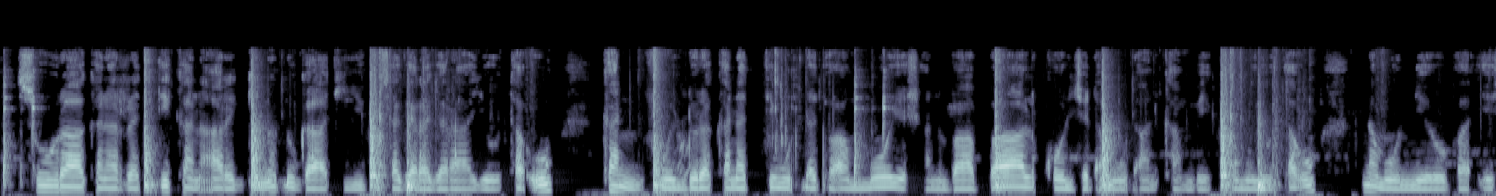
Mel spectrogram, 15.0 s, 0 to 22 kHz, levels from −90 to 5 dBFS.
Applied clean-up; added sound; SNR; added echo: classical method spectral subtraction.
